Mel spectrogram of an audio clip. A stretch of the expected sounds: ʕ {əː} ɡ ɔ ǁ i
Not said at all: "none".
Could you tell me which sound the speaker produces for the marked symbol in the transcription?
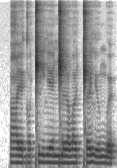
ɛː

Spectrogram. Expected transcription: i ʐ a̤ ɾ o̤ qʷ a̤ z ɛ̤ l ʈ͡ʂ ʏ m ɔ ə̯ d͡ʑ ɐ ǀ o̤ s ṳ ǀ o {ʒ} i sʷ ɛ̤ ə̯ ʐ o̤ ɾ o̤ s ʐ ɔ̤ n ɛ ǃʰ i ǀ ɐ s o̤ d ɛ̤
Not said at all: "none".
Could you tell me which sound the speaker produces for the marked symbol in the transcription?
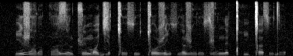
ʐ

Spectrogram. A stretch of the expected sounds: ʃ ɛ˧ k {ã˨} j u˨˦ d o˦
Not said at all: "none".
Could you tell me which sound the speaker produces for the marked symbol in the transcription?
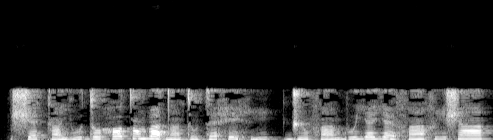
ã˨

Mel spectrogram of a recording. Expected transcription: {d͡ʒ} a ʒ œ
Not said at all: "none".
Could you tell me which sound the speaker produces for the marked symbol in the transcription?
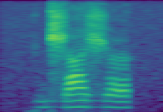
d͡ʒ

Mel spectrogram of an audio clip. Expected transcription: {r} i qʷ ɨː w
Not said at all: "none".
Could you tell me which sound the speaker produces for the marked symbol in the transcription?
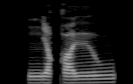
n̪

